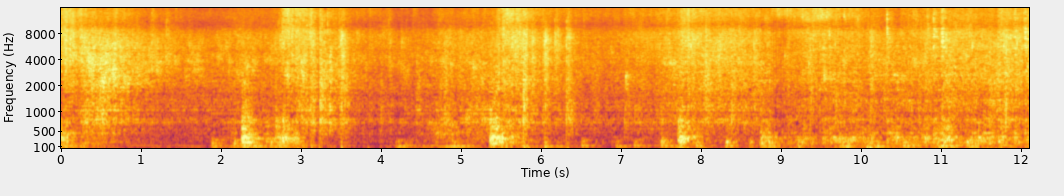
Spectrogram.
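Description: Cut potatoes fry in mustard oil with dried chilli and panch phoron, a continuous bright sizzle that swells and dips as they are stirred, with no one talking.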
